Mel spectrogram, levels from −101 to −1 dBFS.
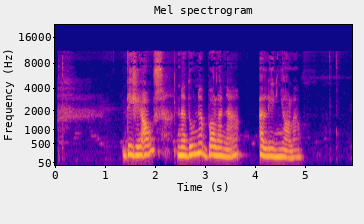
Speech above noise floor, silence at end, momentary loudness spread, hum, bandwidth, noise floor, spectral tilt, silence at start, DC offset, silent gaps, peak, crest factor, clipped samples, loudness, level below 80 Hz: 45 dB; 1.05 s; 13 LU; none; 11.5 kHz; -67 dBFS; -6 dB/octave; 1.35 s; under 0.1%; none; -10 dBFS; 16 dB; under 0.1%; -23 LUFS; -70 dBFS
